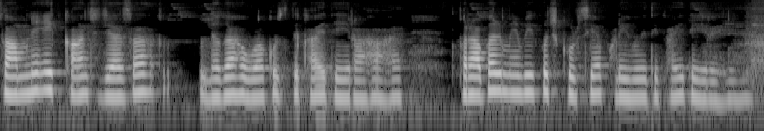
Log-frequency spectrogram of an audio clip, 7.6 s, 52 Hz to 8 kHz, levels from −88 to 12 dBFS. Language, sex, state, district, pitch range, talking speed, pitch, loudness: Hindi, female, Uttar Pradesh, Shamli, 190-220 Hz, 175 wpm, 205 Hz, -21 LUFS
